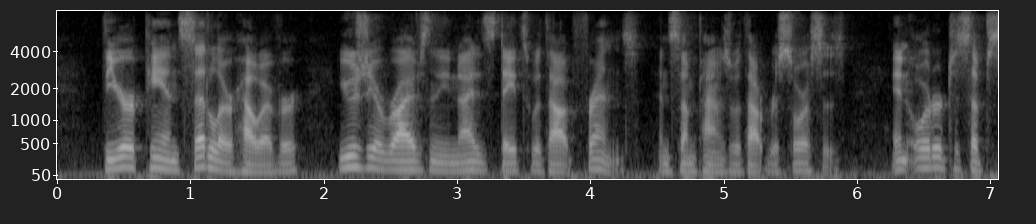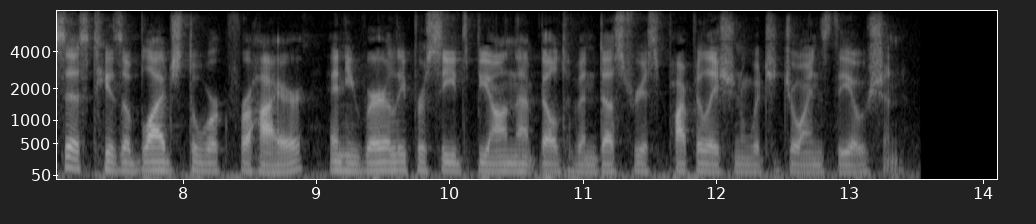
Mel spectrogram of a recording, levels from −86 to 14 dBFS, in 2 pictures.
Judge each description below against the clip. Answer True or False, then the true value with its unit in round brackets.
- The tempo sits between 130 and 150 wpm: False (175 wpm)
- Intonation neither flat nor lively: True (3.2 semitones)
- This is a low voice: True (100 Hz)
